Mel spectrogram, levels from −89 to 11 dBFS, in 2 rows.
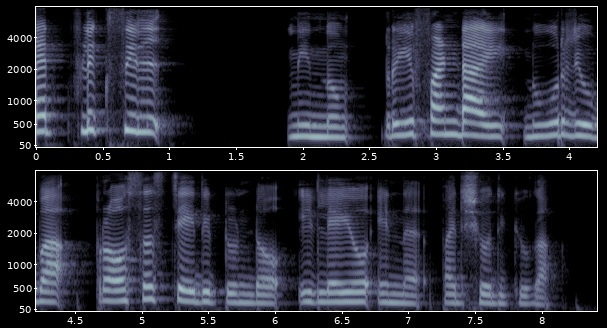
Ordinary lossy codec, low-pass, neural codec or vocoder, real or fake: none; none; none; real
